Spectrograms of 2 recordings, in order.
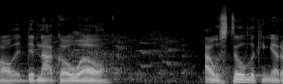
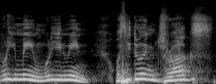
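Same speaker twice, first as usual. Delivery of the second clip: much higher and louder, mother jumping to worry; alarmed Ugandan mom; 14 semitones higher, 10 dB louder than usual. Retold or imitated. Mother fearing her son met drug users, high alarmed. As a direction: fret loudly, straight to the worst case. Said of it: "the Ugandan mom".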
